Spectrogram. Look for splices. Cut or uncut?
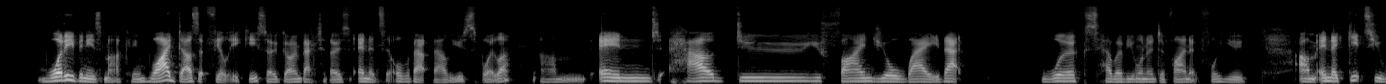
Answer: uncut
